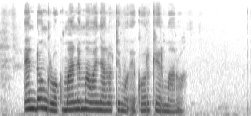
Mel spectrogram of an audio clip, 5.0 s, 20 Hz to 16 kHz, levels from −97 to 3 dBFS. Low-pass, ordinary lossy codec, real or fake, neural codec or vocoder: 14.4 kHz; none; fake; vocoder, 48 kHz, 128 mel bands, Vocos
